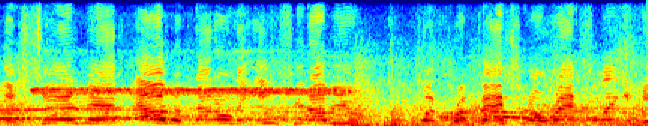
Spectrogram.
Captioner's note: whistling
